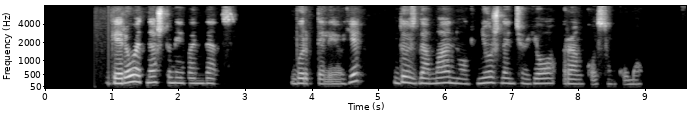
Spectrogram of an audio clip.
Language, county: Lithuanian, Marijampolė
